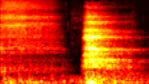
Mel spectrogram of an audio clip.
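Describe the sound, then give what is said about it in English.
A single deep breath, a brief airy intake that swells after a short pause and fades, heard alone without talk. “Can we just take a second and, like, breathe?”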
